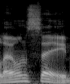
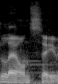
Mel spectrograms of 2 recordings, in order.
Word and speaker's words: Leons: Because I remember last time when I was streaming him, I was pronouncing it Leonsei, which is would be kind of like the accent at the end.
